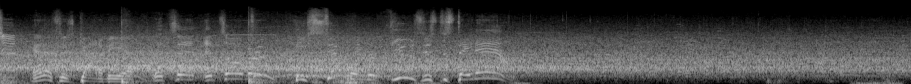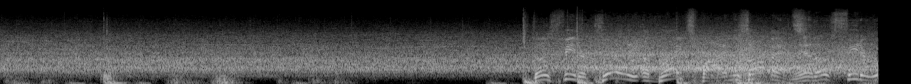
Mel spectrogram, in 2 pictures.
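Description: A large crowd cheers and murmurs steadily in a big echoing arena.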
